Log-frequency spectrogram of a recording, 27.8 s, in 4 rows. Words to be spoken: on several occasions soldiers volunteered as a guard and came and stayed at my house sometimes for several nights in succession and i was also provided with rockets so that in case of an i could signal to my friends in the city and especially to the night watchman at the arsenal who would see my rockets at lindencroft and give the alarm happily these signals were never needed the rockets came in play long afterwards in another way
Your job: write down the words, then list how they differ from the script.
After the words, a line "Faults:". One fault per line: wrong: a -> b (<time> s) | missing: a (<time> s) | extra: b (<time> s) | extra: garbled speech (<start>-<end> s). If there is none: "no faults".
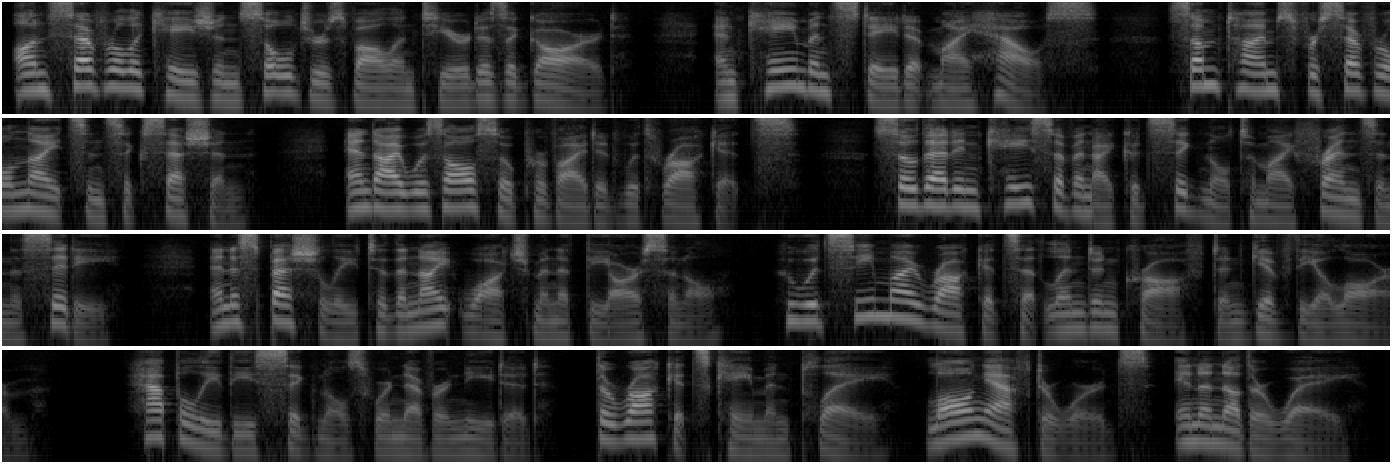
on several occasions soldiers volunteered as a guard and came and stayed at my house sometimes for several nights in succession and i was also provided with rockets so that in case of an i could signal to my friends in the city and especially to the night watchman at the arsenal who would see my rockets at lindencroft and give the alarm happily these signals were never needed the rockets came in play long afterwards in another way
Faults:
no faults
